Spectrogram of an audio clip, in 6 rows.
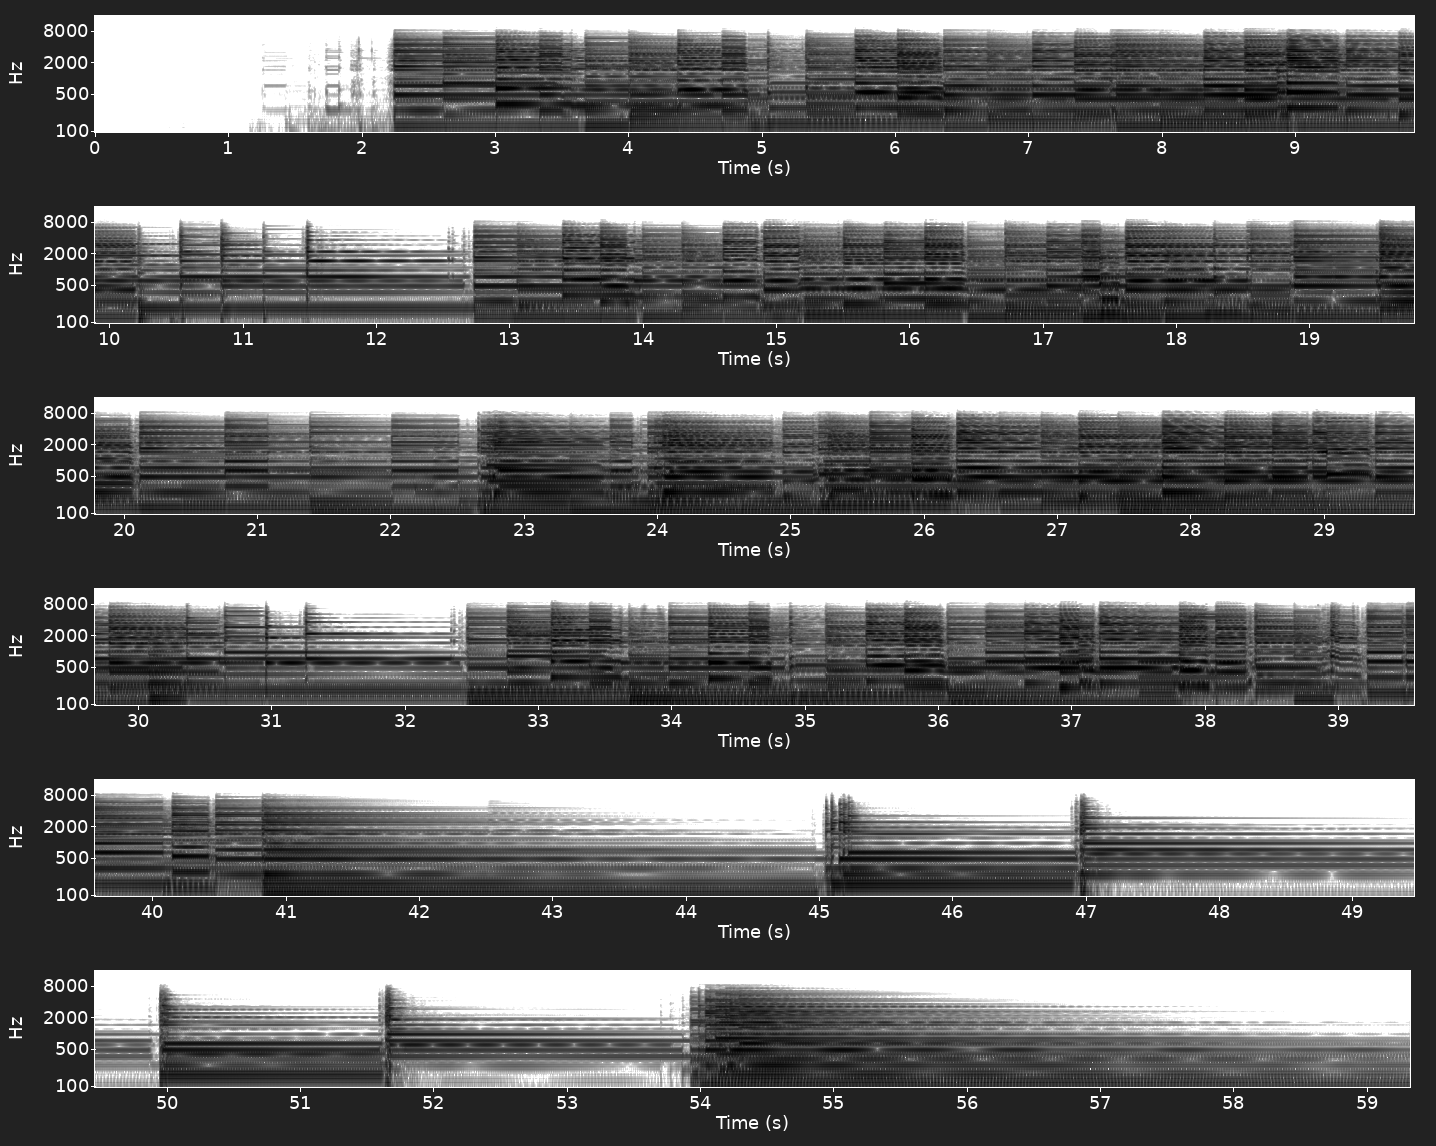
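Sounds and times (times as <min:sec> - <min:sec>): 
Epiphone guitar: 0:01.3 - 0:59.3.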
